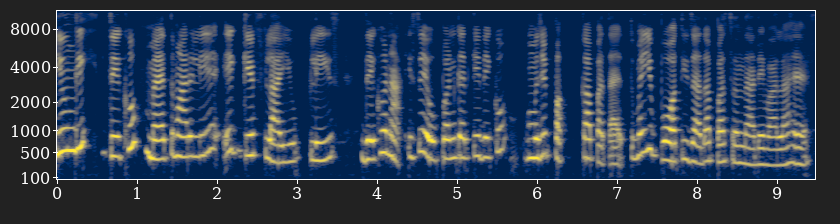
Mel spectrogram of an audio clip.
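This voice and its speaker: A woman uses a put-on character voice at an extremely high pitch. She talks at a moderate pace. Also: lively intonation. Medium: read story.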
